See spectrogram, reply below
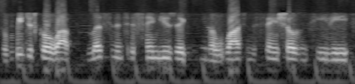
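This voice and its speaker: A man's voice: on the low side, flat delivery, brisk, no echo, faint music behind, low-quality recording. Laid-back Swedish-born young man. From Sweden. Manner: laid-back, many fillers like "you know". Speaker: singer guest. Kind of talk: casual interview chat.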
